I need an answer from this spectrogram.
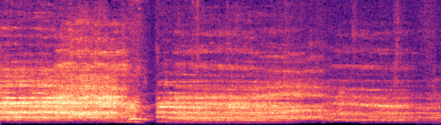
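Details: Howler monkeys in Belize roar in a deep, rasping, continuous chorus that swells and breaks only briefly.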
